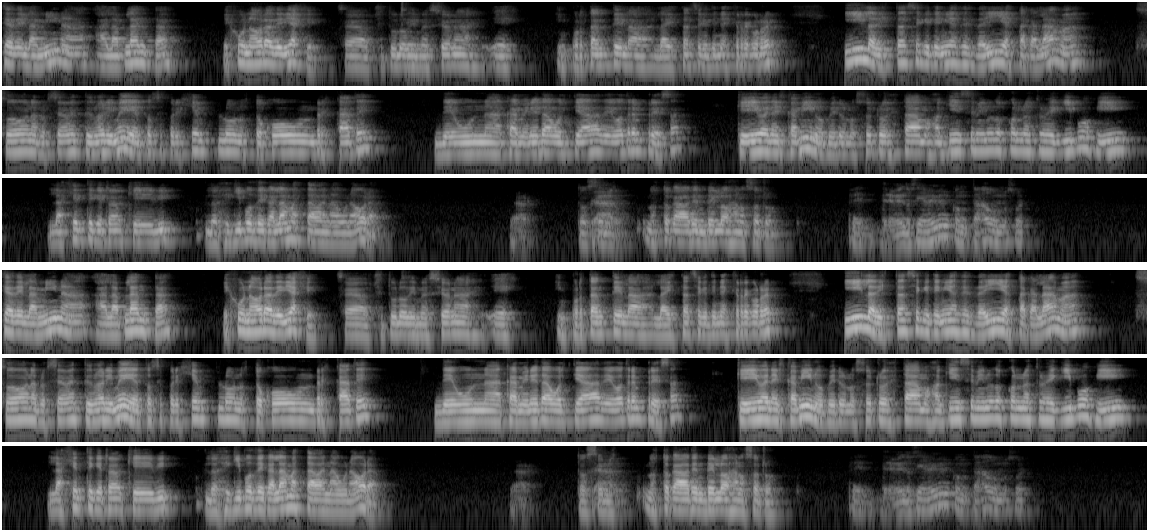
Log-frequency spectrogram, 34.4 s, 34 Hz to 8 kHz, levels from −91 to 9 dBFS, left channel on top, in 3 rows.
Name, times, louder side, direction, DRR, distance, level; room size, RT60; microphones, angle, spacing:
voice 1, 0.0-1.7 2.2-3.1 3.4-5.1 5.6-7.8 8.4-10.8 11.4-15.2 15.8-18.3 18.8-22.7 23.4-24.6 24.9-26.7 28.7-29.0 29.3-30.6, right 3 dB, 50° right, 0.5 m, -28 dB
voice 2, 28.8-29.2 31.4-33.1, left 3 dB, 25° left, 0.4 m, -41 dB
5.8 x 5.1 x 4.5 m
head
